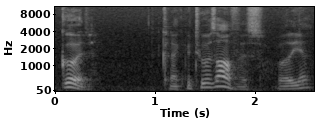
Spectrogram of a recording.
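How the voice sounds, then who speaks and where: A man's voice: mid-range voice, sing-song, moderate pace. A man playing a hard-boiled, sardonic photographer turned sleuth in a 1950s noir radio drama, with wry, tough-talking delivery. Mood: pressing.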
